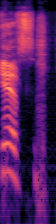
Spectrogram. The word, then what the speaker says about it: GIF: And I was like, well, the creator of the GIF says that it's pronounced GIF, so whatever. But let's be honest, GIF sounds so much better.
